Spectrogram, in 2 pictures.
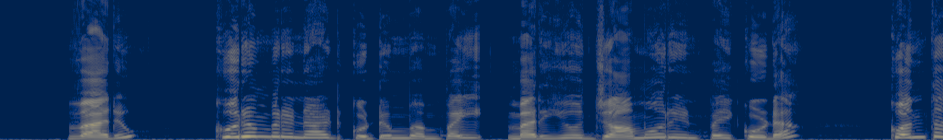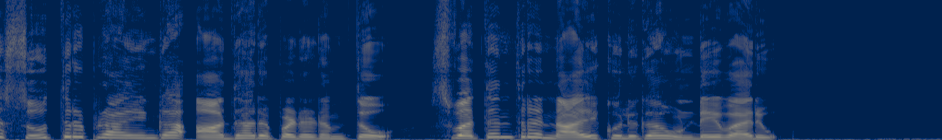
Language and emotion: Telugu, neutral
